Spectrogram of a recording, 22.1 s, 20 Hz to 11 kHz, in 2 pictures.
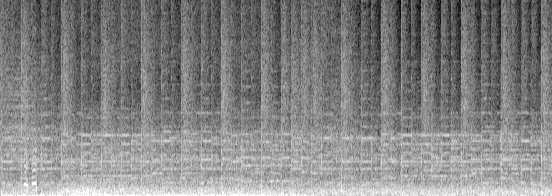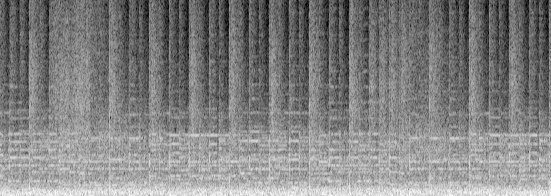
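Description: A Lambretta G350 premium classic-style scooter rides at speed, its steady engine drone blended with heavy wind roar, louder for the first few seconds and then holding level and continuous.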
